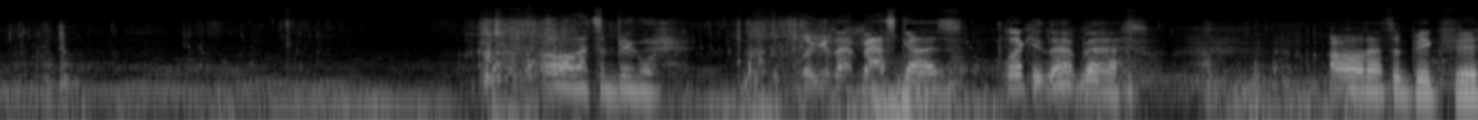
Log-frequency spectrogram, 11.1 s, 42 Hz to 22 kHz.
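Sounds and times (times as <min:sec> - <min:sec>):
fish splashing at water surface: 0:03.4 - 0:04.3, 0:05.3 - 0:06.1.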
